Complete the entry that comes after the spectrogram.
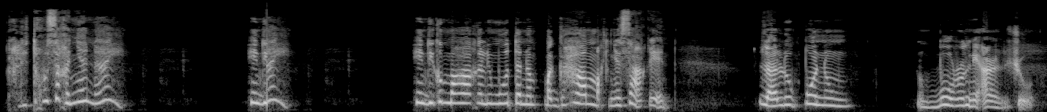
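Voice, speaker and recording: An actress playing a proud, embittered young wife in an emotional, confrontational radio drama style. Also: female voice, high-pitched, expressive, normal speed, pauses often, a bit bright, no room sound, studio quality. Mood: bitter.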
